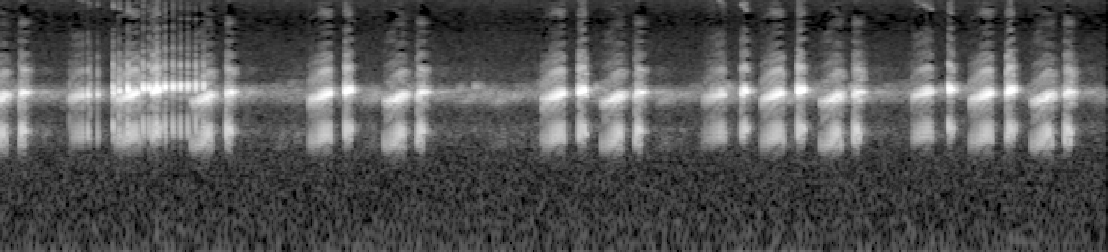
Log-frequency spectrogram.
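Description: Frogs give bursts of short, nasal, clicking croaks in rapid pulsed series, with brief pauses between bouts.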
